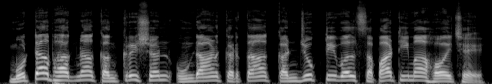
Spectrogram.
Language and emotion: Gujarati, neutral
